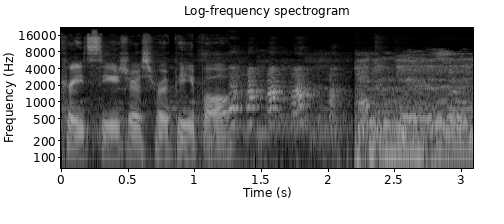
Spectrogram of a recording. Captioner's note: laughs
